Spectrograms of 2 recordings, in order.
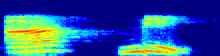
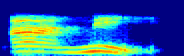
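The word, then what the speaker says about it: אני: Ani. Okay? Aleph with a patach, a nun with a chirik, and then the yud. Ani.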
